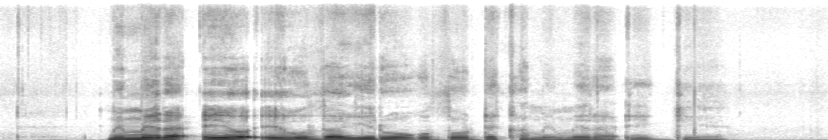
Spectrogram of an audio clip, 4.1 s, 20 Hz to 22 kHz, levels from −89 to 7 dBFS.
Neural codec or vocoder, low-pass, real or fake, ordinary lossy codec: vocoder, 44.1 kHz, 128 mel bands, Pupu-Vocoder; none; fake; none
